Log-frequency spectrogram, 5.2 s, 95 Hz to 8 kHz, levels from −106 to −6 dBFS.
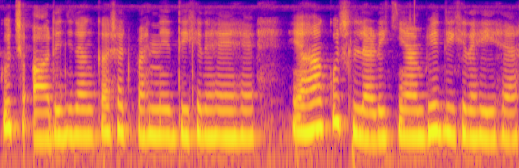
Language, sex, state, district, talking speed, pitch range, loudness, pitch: Hindi, female, Bihar, Katihar, 185 wpm, 220-245 Hz, -15 LUFS, 225 Hz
